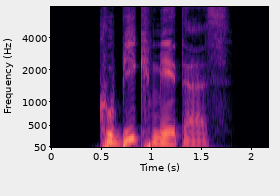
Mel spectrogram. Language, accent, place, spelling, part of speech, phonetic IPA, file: German, Germany, Berlin, Kubikmeters, noun, [kuˈbiːkˌmeːtɐs], De-Kubikmeters.ogg
- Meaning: genitive singular of Kubikmeter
